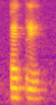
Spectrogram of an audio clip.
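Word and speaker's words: Hochul: Hok. I'm so sorry. Um and made a joke the other day and it was a good one. I accidentally said Hoel and I'm like I just ruined the joke.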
